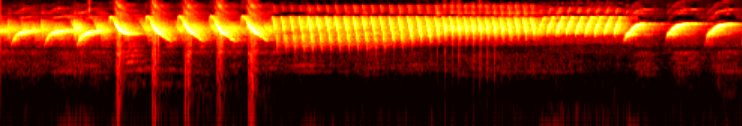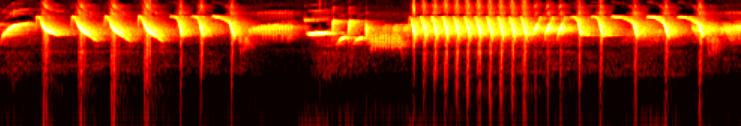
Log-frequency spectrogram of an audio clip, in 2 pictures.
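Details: Canary rolling song used as training audio for birds to sing: fast repeated sweeping notes alternate with sustained high buzzing rolls and sharp clicks, shifting rhythm several times.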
